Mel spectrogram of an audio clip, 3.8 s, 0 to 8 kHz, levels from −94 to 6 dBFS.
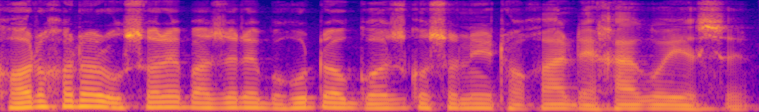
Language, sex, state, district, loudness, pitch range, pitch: Assamese, male, Assam, Kamrup Metropolitan, -18 LUFS, 105-130 Hz, 120 Hz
